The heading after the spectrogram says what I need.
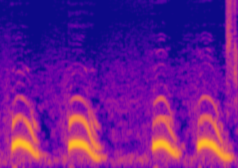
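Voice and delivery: high, loud hooting like an owl; high hoo-hoo owl calls; owl hoots. Shown as a demonstration. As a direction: call out like an owl in the night. Imitating an owl.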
